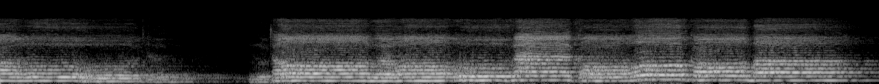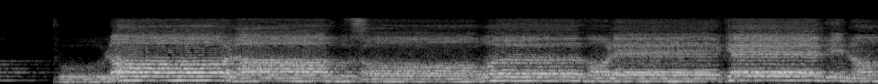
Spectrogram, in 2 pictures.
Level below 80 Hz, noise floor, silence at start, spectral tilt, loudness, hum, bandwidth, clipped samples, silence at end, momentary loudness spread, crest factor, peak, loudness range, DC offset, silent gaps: -60 dBFS; -50 dBFS; 0 s; -5.5 dB/octave; -21 LUFS; none; 9.4 kHz; under 0.1%; 0 s; 8 LU; 12 dB; -8 dBFS; 3 LU; under 0.1%; none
